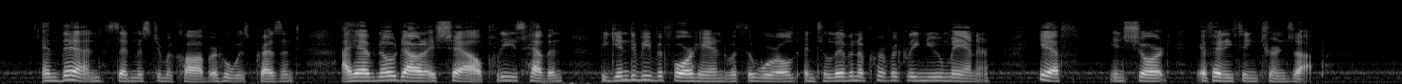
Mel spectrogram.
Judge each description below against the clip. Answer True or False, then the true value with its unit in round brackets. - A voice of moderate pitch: True (160 Hz)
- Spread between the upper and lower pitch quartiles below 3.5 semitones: True (3.0 semitones)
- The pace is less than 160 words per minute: False (165 wpm)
